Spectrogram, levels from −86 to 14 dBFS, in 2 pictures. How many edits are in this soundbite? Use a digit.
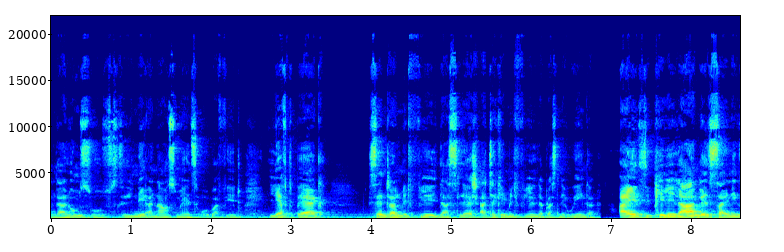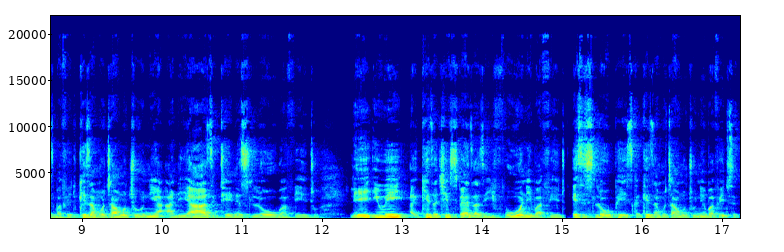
0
